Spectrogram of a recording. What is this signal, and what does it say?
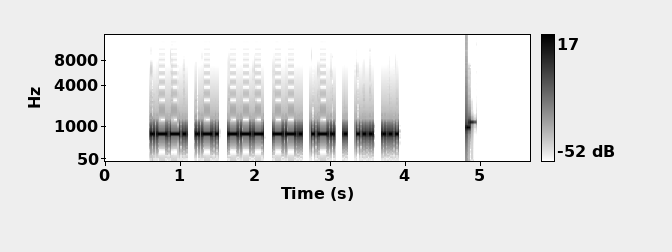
Morse code, heard as a keyed tone, about 28 wpm, 700 Hz. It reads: PROGRESS
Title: Sentences from Top 1400 Words - New Word Drill Alt - 28wpm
